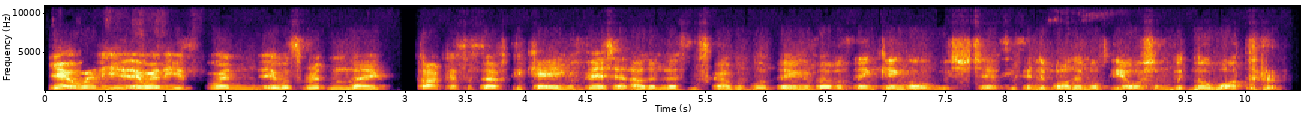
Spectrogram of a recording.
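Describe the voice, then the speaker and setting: A man's voice: medium pitch, moderate pace, few pauses. A man chatting casually and in slang as a co-commentator on a read-along. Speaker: co-commentator listening to the reading. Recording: dull, lo-fi voice audio.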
